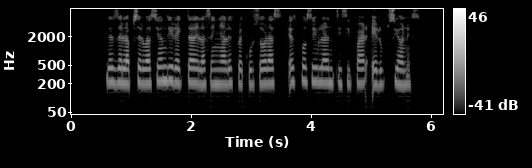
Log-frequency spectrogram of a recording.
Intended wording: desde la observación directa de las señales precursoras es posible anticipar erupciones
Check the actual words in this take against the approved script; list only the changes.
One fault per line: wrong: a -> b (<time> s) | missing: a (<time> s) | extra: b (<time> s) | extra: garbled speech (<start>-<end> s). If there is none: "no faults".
no faults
